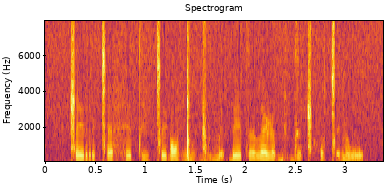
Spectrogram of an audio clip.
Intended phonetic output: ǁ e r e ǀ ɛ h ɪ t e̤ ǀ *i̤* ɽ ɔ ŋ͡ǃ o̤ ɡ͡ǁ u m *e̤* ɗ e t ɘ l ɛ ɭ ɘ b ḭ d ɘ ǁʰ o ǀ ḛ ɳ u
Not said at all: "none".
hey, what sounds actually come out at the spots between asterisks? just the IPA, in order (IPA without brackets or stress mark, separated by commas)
i, ḛ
